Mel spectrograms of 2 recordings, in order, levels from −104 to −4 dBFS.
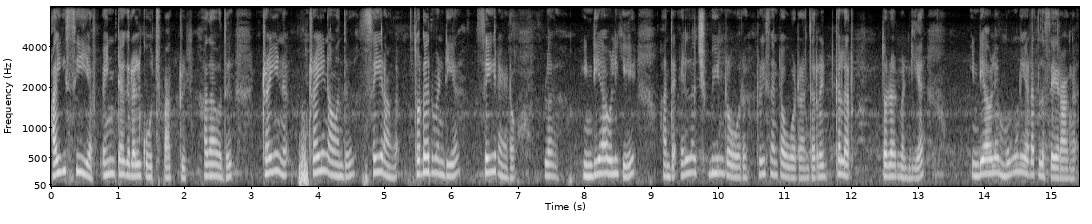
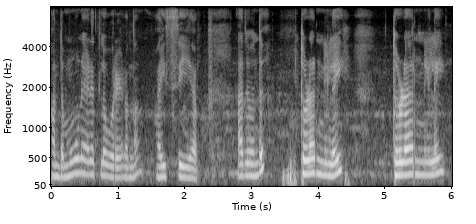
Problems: background conversations at intervals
